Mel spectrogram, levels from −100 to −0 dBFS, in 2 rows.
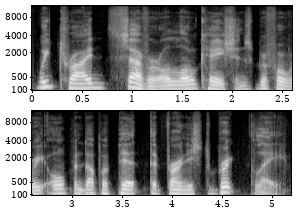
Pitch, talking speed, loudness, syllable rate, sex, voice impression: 120 Hz, 160 wpm, -18 LUFS, 5.1 syllables/s, male, very masculine, very adult-like, thick, cool, sincere, calm, slightly mature, slightly elegant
